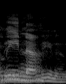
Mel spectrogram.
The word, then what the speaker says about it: Lena: I thought it was pronounced Luna Lena. I love how we're both connecting you on this porn stars. Yeah. I don't however IT'S PRONOUNCED. THANKS LENA. IT'S LENA.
